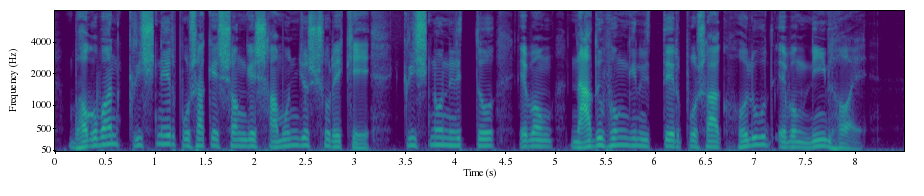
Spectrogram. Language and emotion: Bengali, neutral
